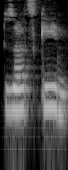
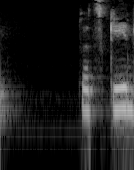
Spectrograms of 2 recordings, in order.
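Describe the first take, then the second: First: Said in the usual way. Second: "gehen" stretched out slowly; drawn-out resignation. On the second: A narrator's reading. Diotima lets her proud lover go, slow and resigned on "gehen". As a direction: give in slowly, lingering on "gehen".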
